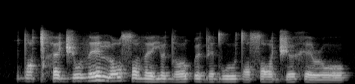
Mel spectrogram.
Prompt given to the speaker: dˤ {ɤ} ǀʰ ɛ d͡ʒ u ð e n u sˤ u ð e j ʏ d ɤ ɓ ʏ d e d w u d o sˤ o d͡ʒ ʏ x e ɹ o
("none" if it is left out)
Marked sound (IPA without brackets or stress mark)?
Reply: ɤ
